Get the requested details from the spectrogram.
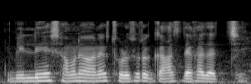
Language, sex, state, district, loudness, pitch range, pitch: Bengali, male, West Bengal, Cooch Behar, -15 LUFS, 140-160 Hz, 145 Hz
